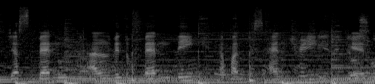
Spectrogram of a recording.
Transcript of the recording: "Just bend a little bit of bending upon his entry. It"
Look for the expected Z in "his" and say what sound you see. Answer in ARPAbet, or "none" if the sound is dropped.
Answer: S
